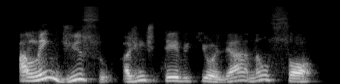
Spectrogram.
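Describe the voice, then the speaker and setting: Vocal fry runs through the voice. Its pitch swings very widely. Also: man. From Brazil, Belo Horizonte. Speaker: company co-founder and guest lecturer. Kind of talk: lecture.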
